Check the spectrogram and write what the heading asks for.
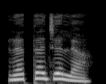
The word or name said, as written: ರತಜಲ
